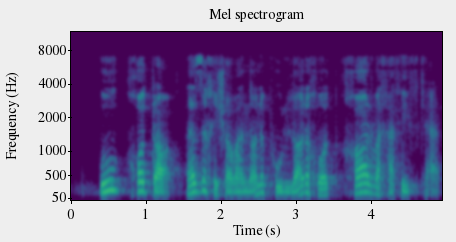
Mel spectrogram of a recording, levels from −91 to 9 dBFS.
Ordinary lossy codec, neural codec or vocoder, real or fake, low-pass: AAC, 64 kbps; none; real; 7.2 kHz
